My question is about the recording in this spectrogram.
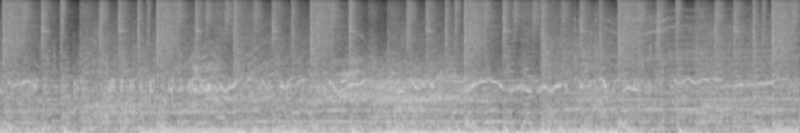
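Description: Formula E car's tyres squealing in wavering, wobbling pitches as it spins in its own tyre smoke, over background music with a heavy deep bass.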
